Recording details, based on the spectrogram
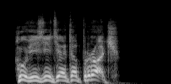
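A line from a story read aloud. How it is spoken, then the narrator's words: Startled shout. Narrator (Russian): закричал Туров, подскочив с места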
